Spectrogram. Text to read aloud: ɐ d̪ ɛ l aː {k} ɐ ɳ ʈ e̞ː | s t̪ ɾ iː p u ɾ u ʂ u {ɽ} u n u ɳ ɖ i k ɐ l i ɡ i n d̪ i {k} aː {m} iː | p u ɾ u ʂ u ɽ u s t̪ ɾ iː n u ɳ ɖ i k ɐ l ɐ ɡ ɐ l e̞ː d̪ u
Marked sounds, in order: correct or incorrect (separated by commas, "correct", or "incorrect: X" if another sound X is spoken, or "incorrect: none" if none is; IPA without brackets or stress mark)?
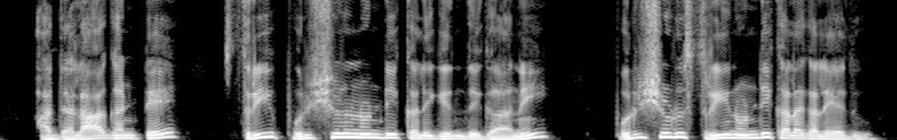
incorrect: ɡ, correct, incorrect: ɡ, incorrect: n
